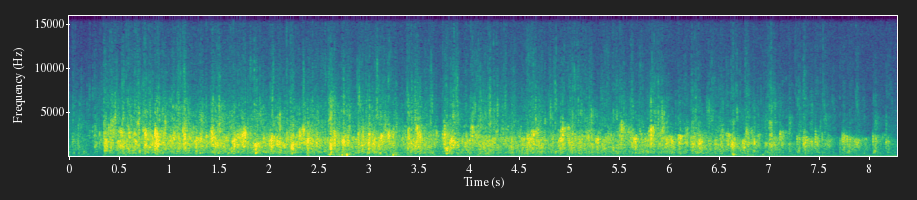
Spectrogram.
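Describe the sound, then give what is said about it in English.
An audience applauds to welcome a filmmaker at a film screening event. The clapping is dense and sustained for about eight seconds at an even level, with a faint low hum underneath. “please put your hands together to welcome Payal Kapadia.”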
